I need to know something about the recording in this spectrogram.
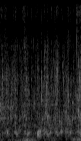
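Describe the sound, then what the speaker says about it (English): Water is poured into a pot in freezing conditions, a close, uneven gurgle and splash lasting a moment. "pour this water into here"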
